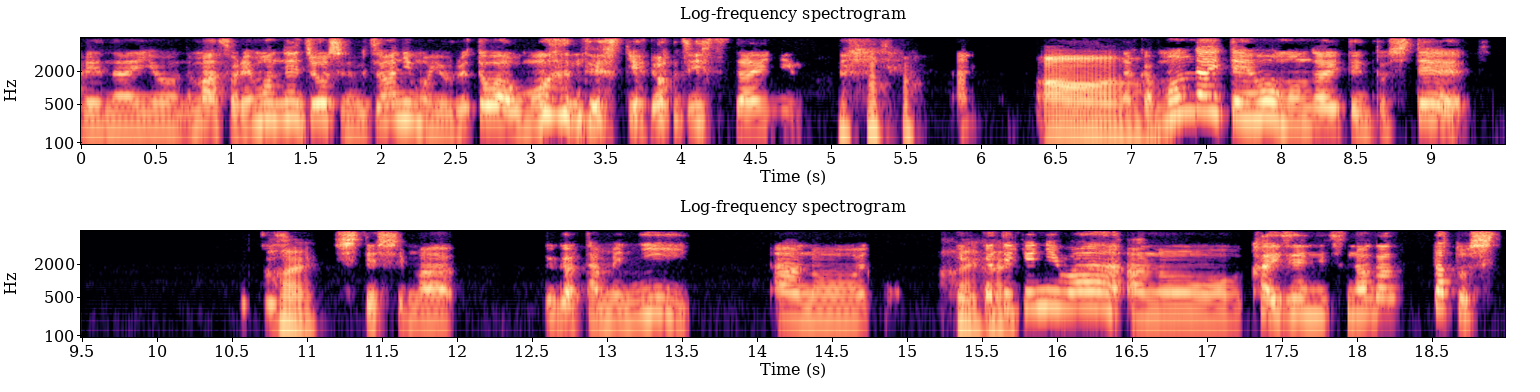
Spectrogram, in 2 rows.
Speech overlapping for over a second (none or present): none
